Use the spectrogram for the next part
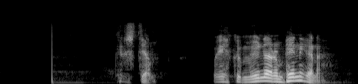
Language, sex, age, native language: Icelandic, male, 40-49, Icelandic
